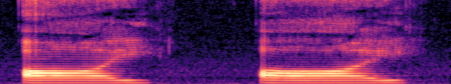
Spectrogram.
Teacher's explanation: For I, you want to start with an open jaw and the tongue being in the center.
